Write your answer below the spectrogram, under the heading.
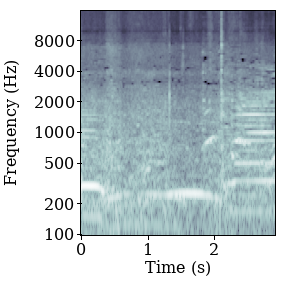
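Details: Dairy cow of an improved breed, with her calf, at Ambari market in Dinajpur on 22 April 2024; a brief low moo opens, followed by sustained lowing tones under busy market voices and crowd noise.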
